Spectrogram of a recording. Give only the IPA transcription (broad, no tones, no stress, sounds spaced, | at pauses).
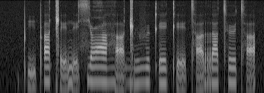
pʼ ḭ pʼ a ǁ ḛ n ḛ sʲ ø ʕ a ɦ a̰ ɡ͡ǁ ø v ø kʼ e kʼ ḛ tʰ a̰ r a tʰ ø tʰ a̰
